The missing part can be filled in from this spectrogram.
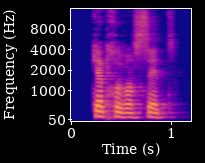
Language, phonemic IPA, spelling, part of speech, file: French, /ka.tʁə.vɛ̃.sɛt/, quatre-vingt-sept, numeral, LL-Q150 (fra)-quatre-vingt-sept.wav
- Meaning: eighty-seven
